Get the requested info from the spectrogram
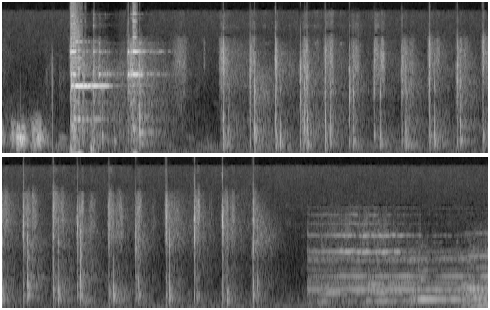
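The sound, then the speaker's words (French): A man drops a metal knife, which clatters down with a couple of bright, ringing clinks, followed by a long, quick, even series of sharp taps like hurried footsteps as he runs away, then a sustained tonal sound. “Il lâche ce couteau et se sauve en courant.”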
